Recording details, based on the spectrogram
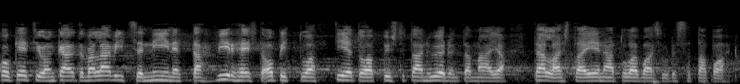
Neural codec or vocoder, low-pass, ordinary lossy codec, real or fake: none; none; none; real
